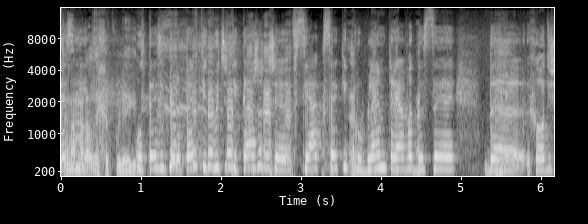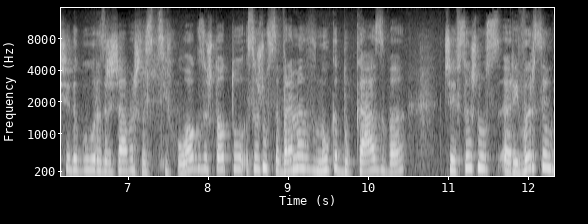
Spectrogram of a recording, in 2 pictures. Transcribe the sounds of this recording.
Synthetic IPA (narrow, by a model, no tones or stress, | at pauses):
sɛnɐmɾazixəkolɛɡʲiot̪ːɛzit̪ɛɾɐpɛft̪ikoit͡ʃʊt̪ikaʒət̚t͡ʃɛfsʲakfsɛkipɾoblɛmt̪ɾʲjabvəd̪ɐsɛ | d̪ɐxɔd̪iʃid̪ɐɡoɾɐzɾɛʃavəʃsɐspsixolˠɔkzɐʃt̪ɔt̪ofsɤʃnossɐvɾɛmɛnːət̪̬ənɐukəd̪okazvə | t͡ʃɛfsɤʃnost̪ɾivɤɾsɛn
